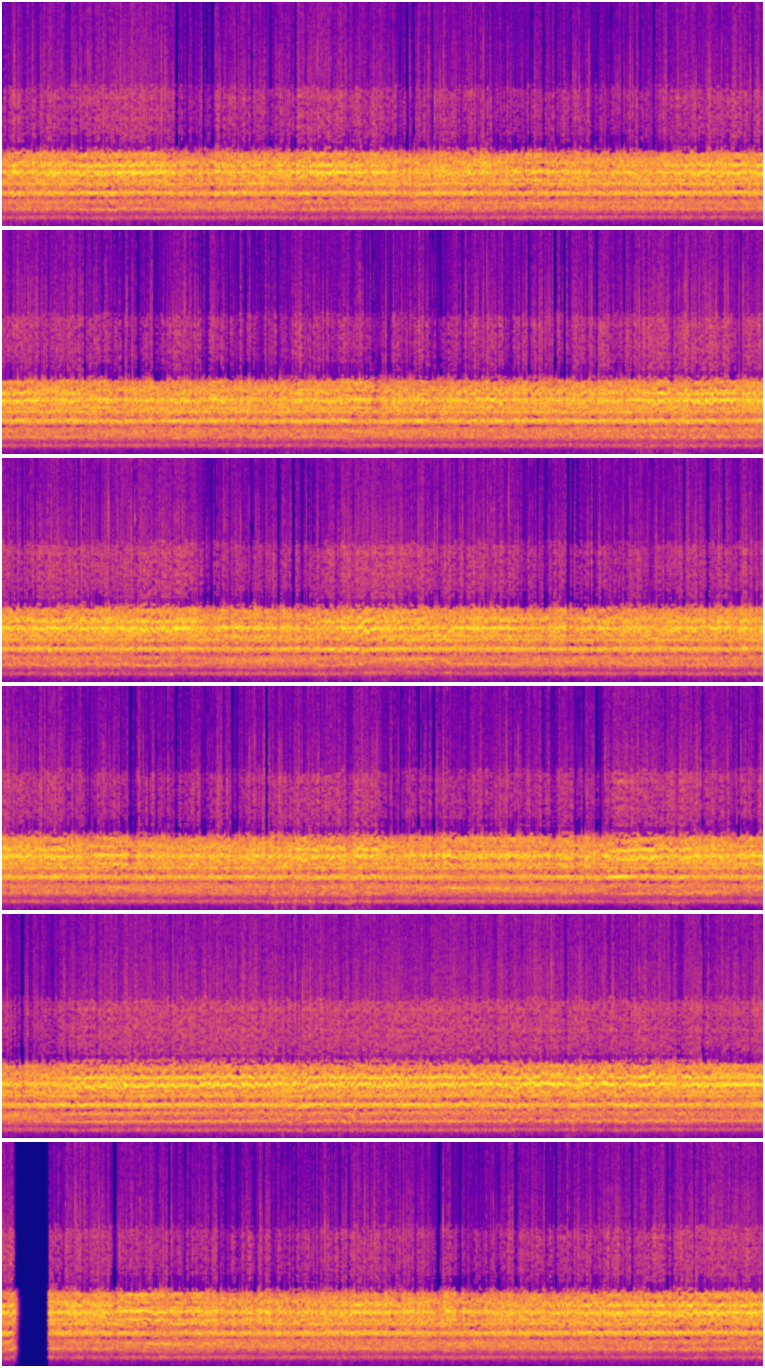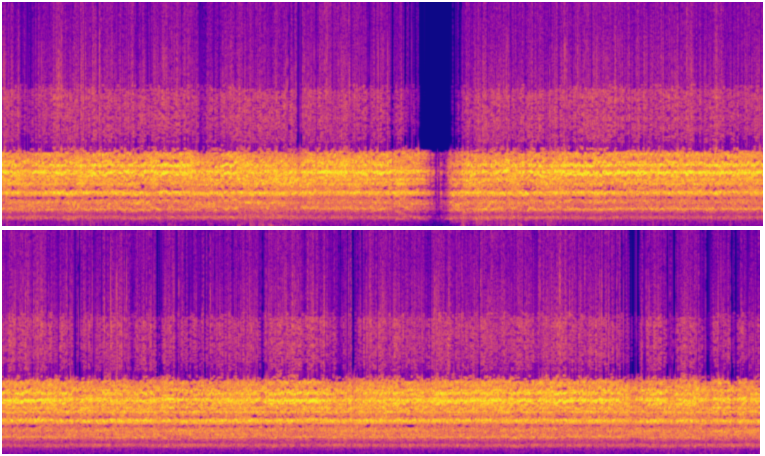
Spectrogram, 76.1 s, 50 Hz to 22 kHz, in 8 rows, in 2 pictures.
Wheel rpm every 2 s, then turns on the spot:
230, 220, 230, 230, 230, 230, 230, 230, 230, 240, 230, 230, 260, 230, 230, 220, 220, 220, 230, 220, 210, 210, 220, 230, 220, 230, 230, 230, 230, 240, 220, 170, 230, 230, 230, 230, 230, 230.
none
